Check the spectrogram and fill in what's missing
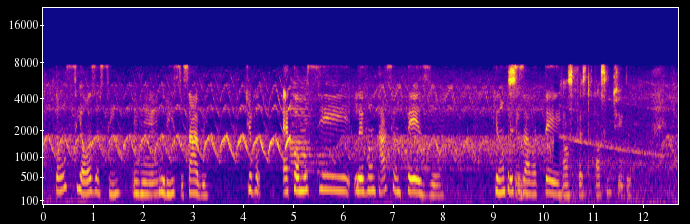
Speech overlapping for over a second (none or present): none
